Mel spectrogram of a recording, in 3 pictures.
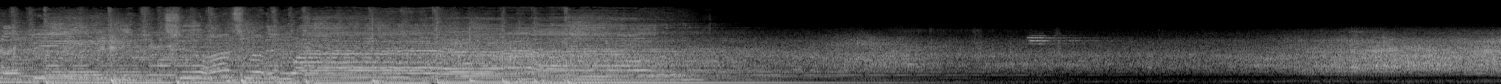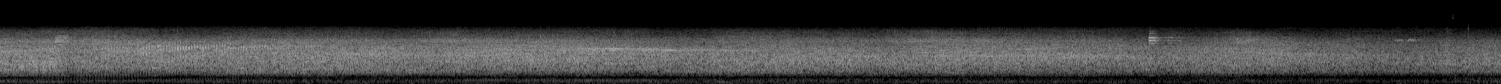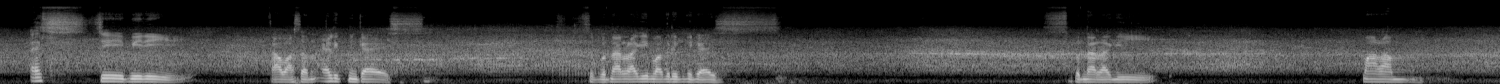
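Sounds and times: passing cars and motorcycles: 0:12.6 - 0:28.1.

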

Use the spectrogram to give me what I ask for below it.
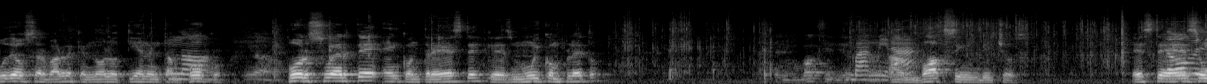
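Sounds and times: plastic packaging crinkling: 0:06.1 - 0:12.0.

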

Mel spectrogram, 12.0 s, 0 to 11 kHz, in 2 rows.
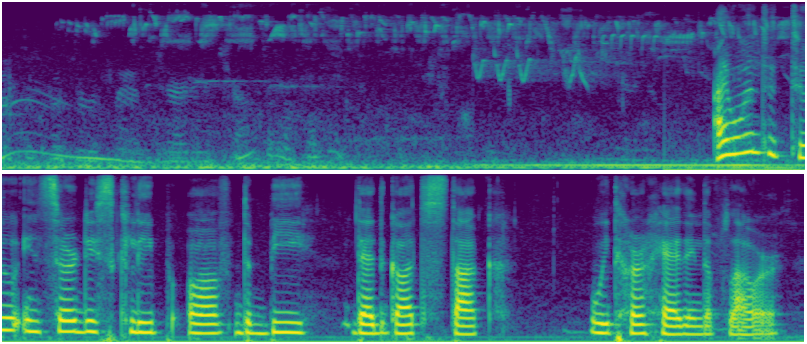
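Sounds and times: small birds chirping: 0:00.0 - 0:07.0
low steady rumble: 0:03.5 - 0:09.2.

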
